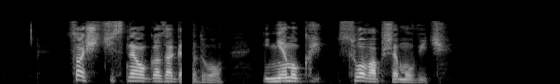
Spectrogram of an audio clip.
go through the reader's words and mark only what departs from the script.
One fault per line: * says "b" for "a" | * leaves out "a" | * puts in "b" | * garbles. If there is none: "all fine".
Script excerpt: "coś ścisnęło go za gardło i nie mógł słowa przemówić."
all fine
